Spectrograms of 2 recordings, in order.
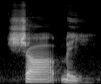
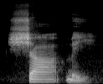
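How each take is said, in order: First: The first consonant is an 'sh' sound. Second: The same.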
